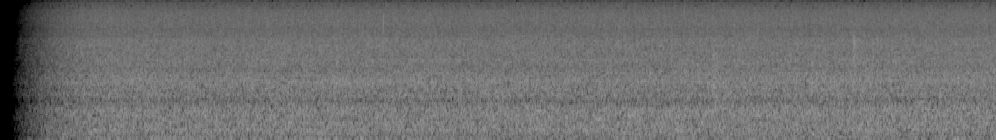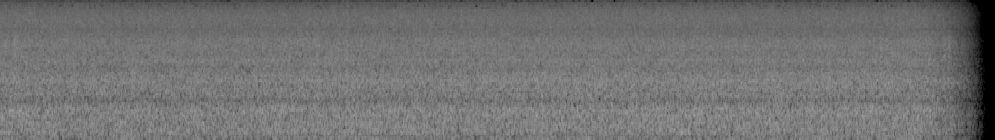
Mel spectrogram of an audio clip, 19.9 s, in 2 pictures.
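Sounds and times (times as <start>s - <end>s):
tropical rain in the jungle: 0.2s - 19.8s.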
